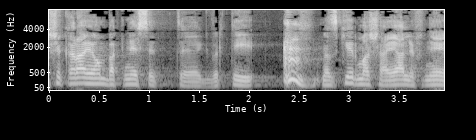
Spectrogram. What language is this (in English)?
Hebrew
